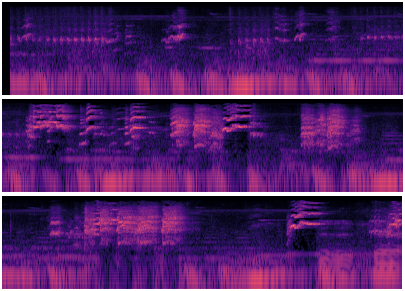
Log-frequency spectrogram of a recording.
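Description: A flock of rainbow lorikeets screeching in repeated harsh bursts, loudest through the middle and again near the end, over background music with held notes and a slow low pulse.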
